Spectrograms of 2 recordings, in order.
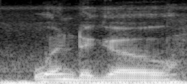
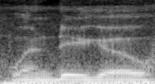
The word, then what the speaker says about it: wendigo: unlike something like a windy windigo wendigo whichever way you prefer to pronounce it those are typically created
